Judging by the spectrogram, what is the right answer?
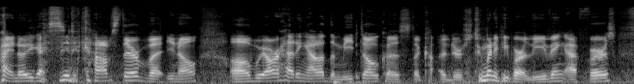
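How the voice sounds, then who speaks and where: A man with an American accent rattles along at a very fast pace, with noticeable background noise behind him. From New Jersey. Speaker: car vlogger. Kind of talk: casual vlog while driving. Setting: in a car.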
